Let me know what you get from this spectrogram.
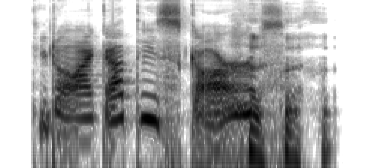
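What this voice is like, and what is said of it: Bad Joker character impression. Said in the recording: “terrible Joker impression”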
